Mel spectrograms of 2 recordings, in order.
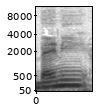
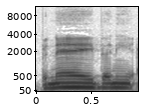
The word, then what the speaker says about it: Benne: Benny, I think is how you say it. B-E-N-N-E. Benny.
